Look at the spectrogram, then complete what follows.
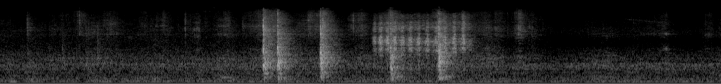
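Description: Eurasian magpie chattering: a few harsh single calls about two and a half seconds in, then a rapid rattle of harsh notes lasting about a second. This is the alarm chatter magpies give when mobbing a bird of prey.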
